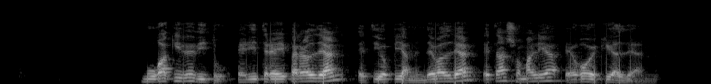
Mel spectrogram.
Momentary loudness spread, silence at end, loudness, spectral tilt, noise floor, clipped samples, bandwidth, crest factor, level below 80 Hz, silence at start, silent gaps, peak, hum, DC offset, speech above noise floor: 11 LU; 0.7 s; -29 LUFS; -5 dB/octave; -88 dBFS; under 0.1%; 7.8 kHz; 18 dB; -60 dBFS; 1.4 s; none; -12 dBFS; none; under 0.1%; 60 dB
